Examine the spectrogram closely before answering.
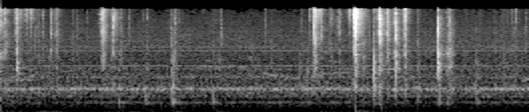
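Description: Scattered light clicks, taps and crinkles of a small cardboard parcel and its paper-and-tape wrapping being handled and picked at while someone works out how to open it.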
